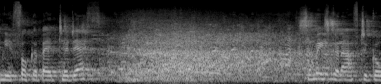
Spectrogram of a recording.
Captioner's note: audience laughing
